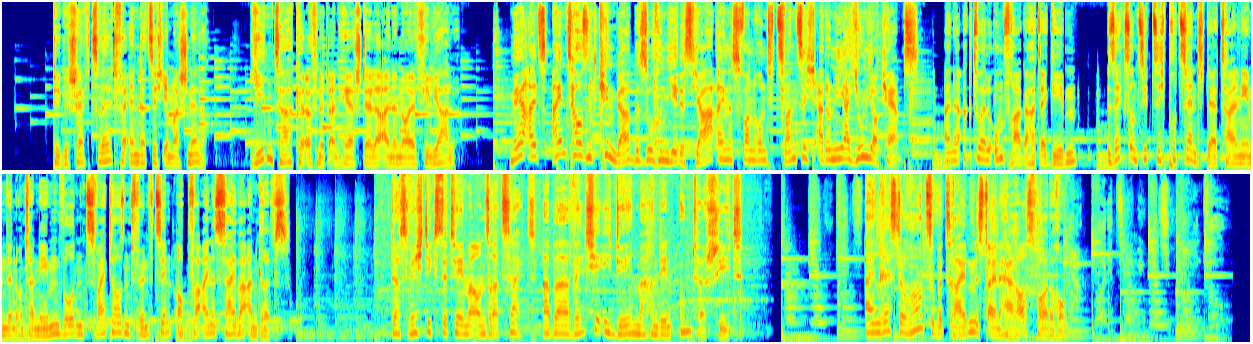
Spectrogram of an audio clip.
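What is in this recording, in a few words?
German, Corporate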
